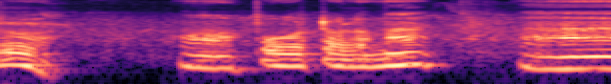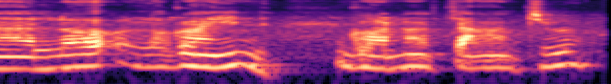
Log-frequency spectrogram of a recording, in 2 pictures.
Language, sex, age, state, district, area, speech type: Nepali, male, 45-60, West Bengal, Darjeeling, rural, read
